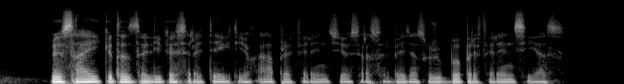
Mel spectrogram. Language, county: Lithuanian, Tauragė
